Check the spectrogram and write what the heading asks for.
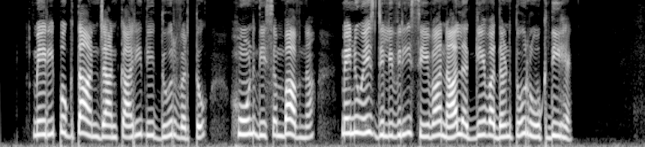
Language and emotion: Punjabi, fearful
